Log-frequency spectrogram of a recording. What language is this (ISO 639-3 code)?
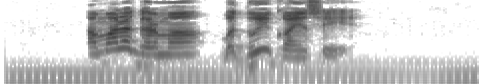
kxp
